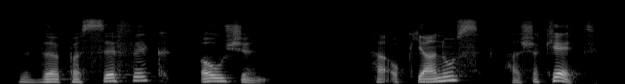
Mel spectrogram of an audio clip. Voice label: "pacific ocean" – "האוקיינוס השקט"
